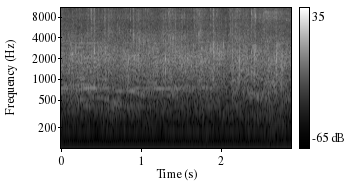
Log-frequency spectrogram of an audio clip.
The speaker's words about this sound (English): Clap your hands. Lift your voice. Shout to God a little bit tonight.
